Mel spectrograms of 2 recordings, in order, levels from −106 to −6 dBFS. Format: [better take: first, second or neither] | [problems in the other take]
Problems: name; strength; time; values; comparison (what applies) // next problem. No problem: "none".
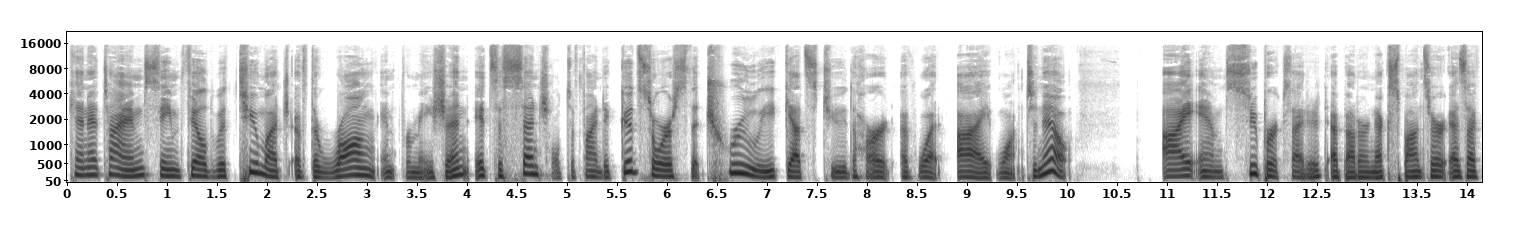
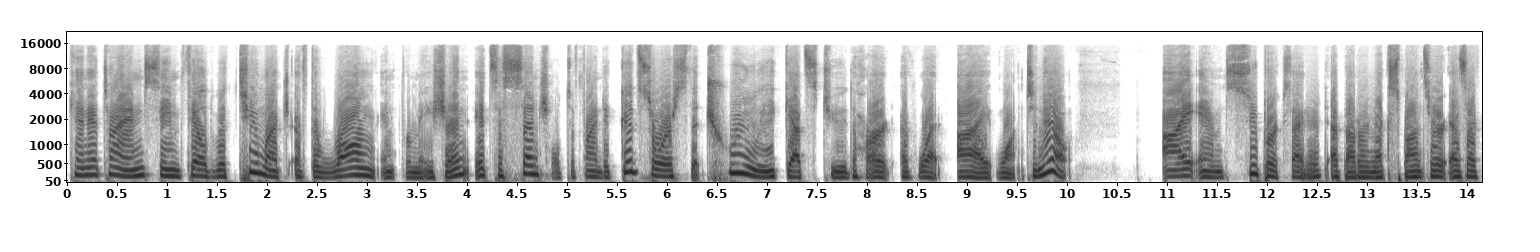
first | distortion; slight; 10% of the sound clipped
